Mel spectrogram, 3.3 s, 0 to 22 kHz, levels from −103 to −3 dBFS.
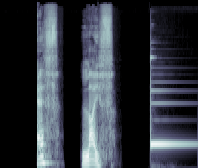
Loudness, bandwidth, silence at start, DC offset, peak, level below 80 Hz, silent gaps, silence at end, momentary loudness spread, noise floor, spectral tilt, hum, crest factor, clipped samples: -16 LUFS; 19.5 kHz; 0.6 s; under 0.1%; 0 dBFS; -48 dBFS; none; 0 s; 12 LU; under -90 dBFS; -4 dB/octave; none; 18 dB; under 0.1%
